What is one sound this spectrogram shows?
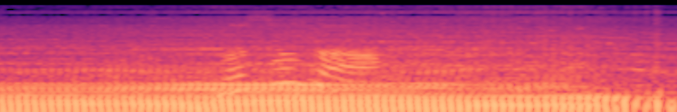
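A young woman speaks briefly nearby, over the engine.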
